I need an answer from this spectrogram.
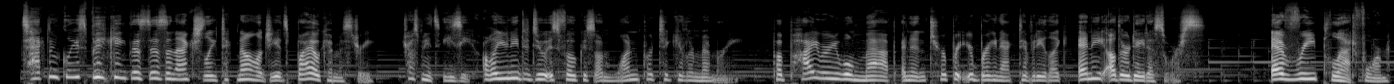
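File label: Commercial, voice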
